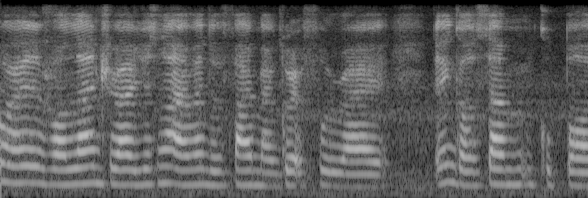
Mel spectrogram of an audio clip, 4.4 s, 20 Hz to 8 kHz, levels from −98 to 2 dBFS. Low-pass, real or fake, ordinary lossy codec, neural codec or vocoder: 7.2 kHz; real; none; none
